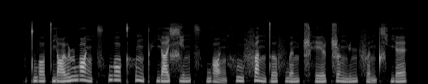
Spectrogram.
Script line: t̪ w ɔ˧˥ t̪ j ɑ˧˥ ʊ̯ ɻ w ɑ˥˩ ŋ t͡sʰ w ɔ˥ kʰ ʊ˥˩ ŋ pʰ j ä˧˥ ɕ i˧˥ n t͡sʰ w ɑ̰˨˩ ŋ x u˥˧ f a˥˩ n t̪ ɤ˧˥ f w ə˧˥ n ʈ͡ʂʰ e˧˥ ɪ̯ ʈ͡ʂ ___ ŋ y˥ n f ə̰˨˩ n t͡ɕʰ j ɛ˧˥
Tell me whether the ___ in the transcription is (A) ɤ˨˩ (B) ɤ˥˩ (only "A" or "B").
B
